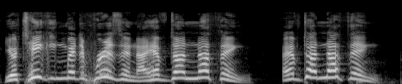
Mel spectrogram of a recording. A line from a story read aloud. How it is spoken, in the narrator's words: all while he was shouting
